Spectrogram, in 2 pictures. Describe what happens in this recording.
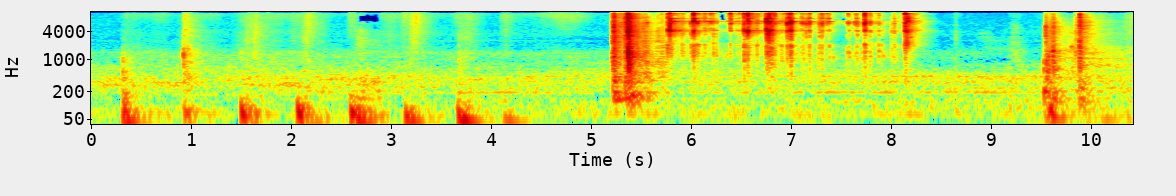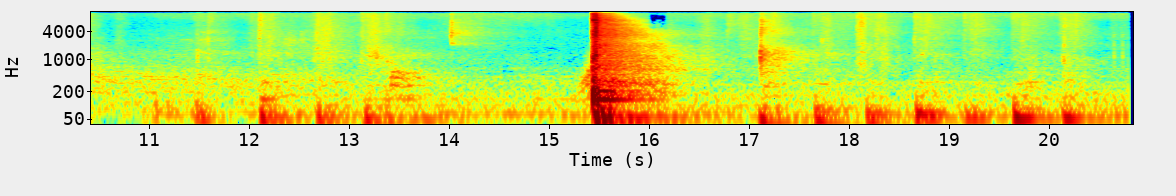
I walked up to the living room, took my keys, opened the door, walked out in the hallway and closed the door and continiuned walking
